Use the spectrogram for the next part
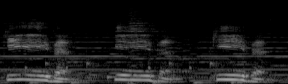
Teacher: normally I is a very short sound but here the accent falls on I so it becomes long so it's un naturally long given given given so that's long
